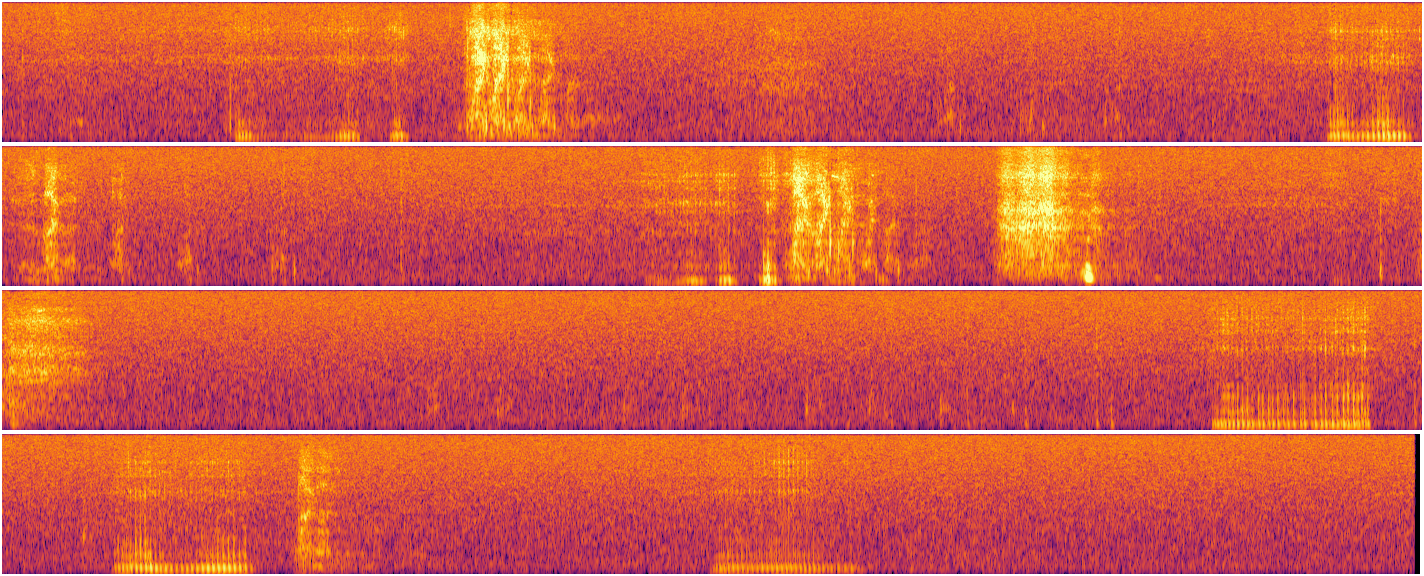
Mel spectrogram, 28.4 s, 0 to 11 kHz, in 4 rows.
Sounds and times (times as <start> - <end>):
Dog: 1.1 - 3.1, 4.6 - 5.7, 6.6 - 8.7, 10.4 - 11.8, 21.8 - 23.2.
